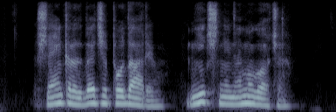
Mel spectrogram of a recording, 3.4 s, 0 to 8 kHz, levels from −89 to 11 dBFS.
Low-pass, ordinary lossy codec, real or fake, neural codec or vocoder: none; none; fake; codec, 16 kHz, 4 kbps, FreqCodec, smaller model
